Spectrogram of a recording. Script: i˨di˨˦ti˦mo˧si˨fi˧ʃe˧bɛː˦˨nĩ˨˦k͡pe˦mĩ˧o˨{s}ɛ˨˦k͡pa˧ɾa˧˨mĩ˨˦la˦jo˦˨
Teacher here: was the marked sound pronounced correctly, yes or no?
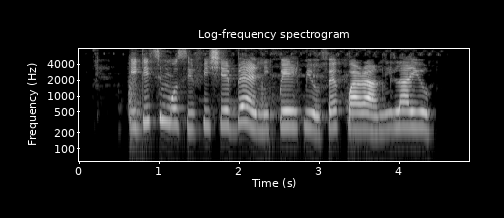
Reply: no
